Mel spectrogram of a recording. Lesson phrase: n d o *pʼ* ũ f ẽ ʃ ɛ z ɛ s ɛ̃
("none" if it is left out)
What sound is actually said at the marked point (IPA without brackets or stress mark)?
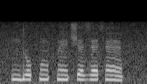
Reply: f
